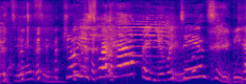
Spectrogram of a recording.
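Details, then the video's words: A pet cockatoo imitating its owner's mother's laugh, giving a string of human-like chuckles and laughing phrases, wavering and voice-like, repeated over several seconds in a small indoor room. "Cockatoo laughing"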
